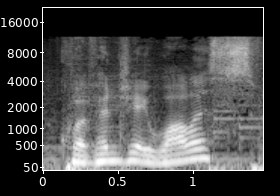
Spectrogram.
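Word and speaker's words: Quvenzhané Wallace: Quavenge Wallace for Beasts of the Southern Wild.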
